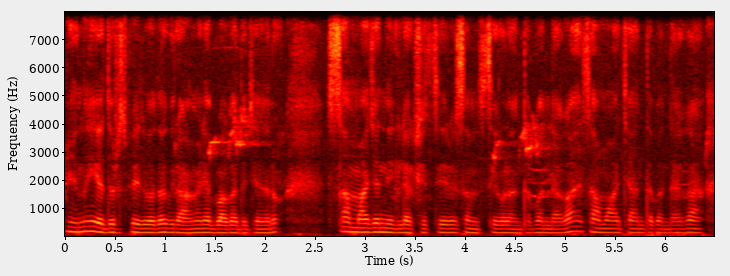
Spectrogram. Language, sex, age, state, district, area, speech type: Kannada, male, 45-60, Karnataka, Bangalore Rural, rural, spontaneous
